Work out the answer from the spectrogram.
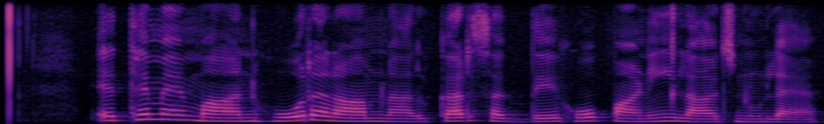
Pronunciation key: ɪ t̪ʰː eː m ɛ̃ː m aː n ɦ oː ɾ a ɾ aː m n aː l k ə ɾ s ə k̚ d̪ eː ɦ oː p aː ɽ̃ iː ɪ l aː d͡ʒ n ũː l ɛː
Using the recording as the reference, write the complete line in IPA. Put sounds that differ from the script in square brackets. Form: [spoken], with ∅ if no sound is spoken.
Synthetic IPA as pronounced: ɪ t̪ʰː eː m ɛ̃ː m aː n ɦ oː ɾ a ɾ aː m n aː l k ə ɾ s ə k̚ d̪ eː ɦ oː p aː ɽ̃ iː ɪ l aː d͡ʒ n ũː l ɛː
